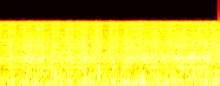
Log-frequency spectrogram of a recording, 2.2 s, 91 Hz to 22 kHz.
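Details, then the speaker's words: 1964 Chevy II with hydraulic lifters, valves adjusted with engine running; loosened rocker clatters, then tightened past zero lash with a bit more preload so the clack goes away, steady quiet valvetrain idle. "and it goes away a little bit more for preload on the uh hydraulic lifter"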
